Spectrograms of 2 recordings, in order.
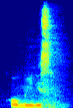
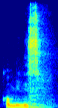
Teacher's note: Also das ist ein exotischer Laut, den wir auf dem Deutschen nicht kennen. Also ein M, bei dem die Stimmlippen nicht vibrieren, sondern einfach nur die Luft durch die Nase fließt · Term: M stimmlos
